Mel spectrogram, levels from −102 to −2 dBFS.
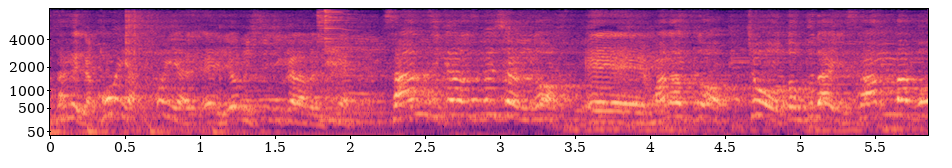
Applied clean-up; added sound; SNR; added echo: none; Thump, thud; 14 dB; reverberation time 1.4 s.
